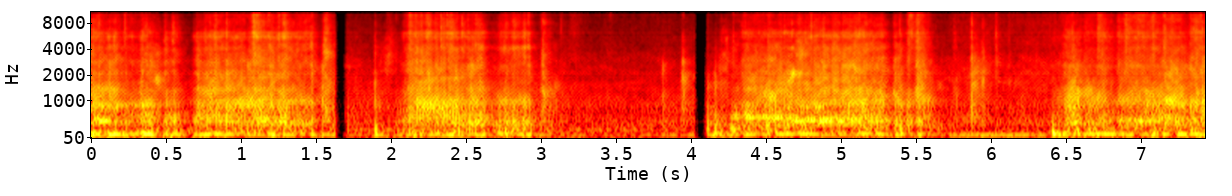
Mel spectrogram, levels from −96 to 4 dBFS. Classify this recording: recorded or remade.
remade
